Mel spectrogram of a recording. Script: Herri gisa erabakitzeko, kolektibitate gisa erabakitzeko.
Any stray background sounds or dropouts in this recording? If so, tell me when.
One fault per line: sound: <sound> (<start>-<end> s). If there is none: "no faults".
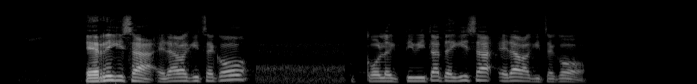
no faults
